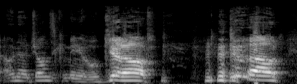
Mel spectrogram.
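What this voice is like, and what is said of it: Imitates another person's deep voice. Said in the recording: “This deep voice that I would later recognise as the voice of the creator wrestler in SmackDown vs. Raw ... voice 5, as I recall, because it got significantly got deeper”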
